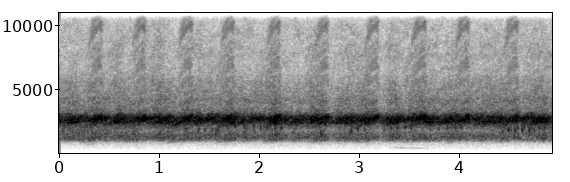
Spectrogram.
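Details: Cicadas droning continuously at evening in the Japanese countryside of Ikusaka village, Nagano; a bright high chirp pulses about twice each second above the buzz, with faint frog croaking mixed in.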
